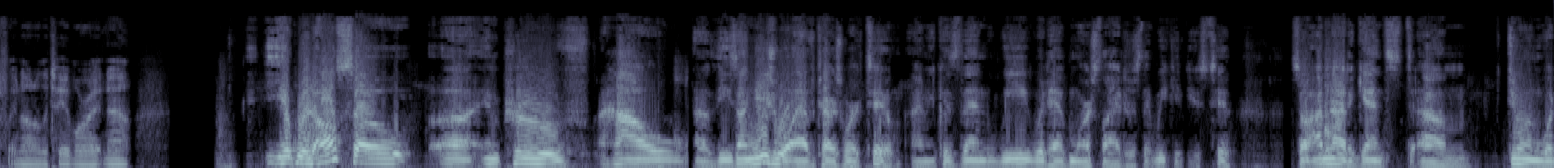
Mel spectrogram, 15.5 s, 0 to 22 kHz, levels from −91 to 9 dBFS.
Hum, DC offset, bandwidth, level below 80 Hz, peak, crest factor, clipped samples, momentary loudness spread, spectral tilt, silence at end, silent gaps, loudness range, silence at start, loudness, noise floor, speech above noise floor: none; under 0.1%; 15 kHz; -50 dBFS; -14 dBFS; 10 dB; under 0.1%; 14 LU; -6 dB/octave; 0 s; 1.96-2.00 s, 2.07-2.11 s; 5 LU; 0 s; -26 LUFS; -76 dBFS; 51 dB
